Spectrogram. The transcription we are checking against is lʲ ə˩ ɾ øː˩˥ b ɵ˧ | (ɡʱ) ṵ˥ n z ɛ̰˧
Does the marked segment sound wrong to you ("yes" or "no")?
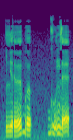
no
